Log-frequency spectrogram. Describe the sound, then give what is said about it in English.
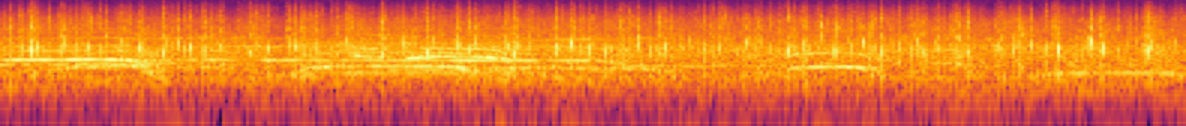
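A crowd at a live music show cheers and applauds steadily, calling for a band's encore: dense clapping with shrill whistles and whoops rising above it, holding at a loud, even level throughout. “If you guys want to hear it, you're going to have to yell.”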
